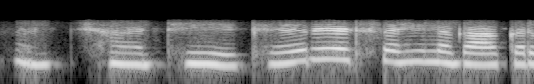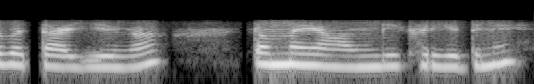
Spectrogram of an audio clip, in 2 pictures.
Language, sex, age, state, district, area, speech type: Hindi, female, 18-30, Uttar Pradesh, Jaunpur, urban, conversation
